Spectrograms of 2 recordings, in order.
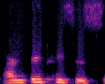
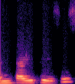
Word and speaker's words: antithesis: one uh this is antithesis okay somebody some people would say antithesis somebody would say antithesis both are correct okay anti is like an American pronunciation but antithesis is also right both are right so D antithesis or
